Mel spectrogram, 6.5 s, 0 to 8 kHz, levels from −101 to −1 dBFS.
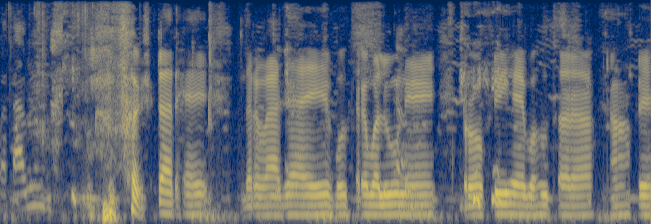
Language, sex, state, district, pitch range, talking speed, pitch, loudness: Hindi, male, Chhattisgarh, Sarguja, 125-135 Hz, 140 wpm, 130 Hz, -24 LUFS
